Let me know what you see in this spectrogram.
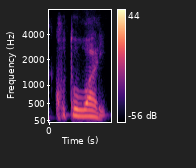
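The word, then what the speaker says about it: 理: We can pronounce this kanji character as kotowari.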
